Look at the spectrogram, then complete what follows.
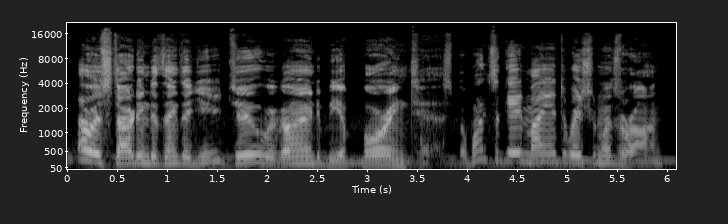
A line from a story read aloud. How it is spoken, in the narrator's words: Claus said, his eyes gleaming playfully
